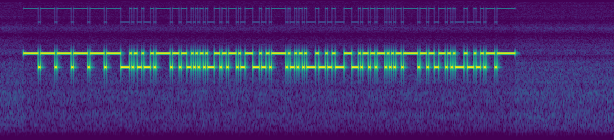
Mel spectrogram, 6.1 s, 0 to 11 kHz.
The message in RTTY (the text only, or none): QRZ? DE OH6QCE K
